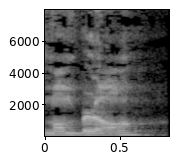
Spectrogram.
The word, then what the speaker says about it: Montblanc: It's spelled MontBlanc, but it's supposed to be pronounced MontBlanc, is one word.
